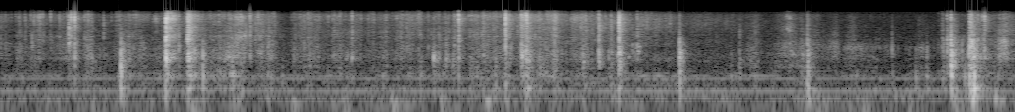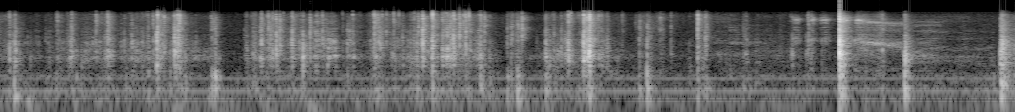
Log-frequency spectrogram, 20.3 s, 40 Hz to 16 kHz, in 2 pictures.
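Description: Crinkling and tearing of wrapping as a 2012-13 Panini Crusade basketball card box is opened and its foil packs taken out, with scattered small clicks and taps of handling.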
